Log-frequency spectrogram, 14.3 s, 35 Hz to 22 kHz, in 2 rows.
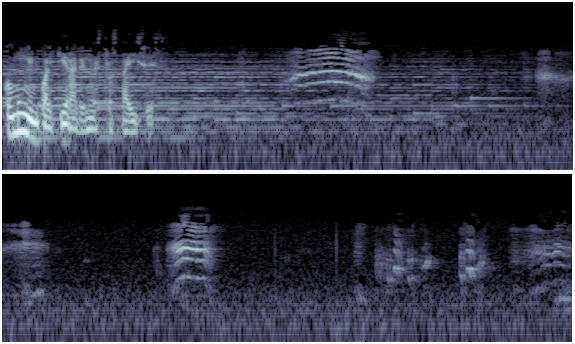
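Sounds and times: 
speech: 0.0s - 2.2s
newborn baby crying: 3.5s - 4.8s, 6.5s - 7.8s, 9.1s - 9.9s, 11.8s - 14.2s.

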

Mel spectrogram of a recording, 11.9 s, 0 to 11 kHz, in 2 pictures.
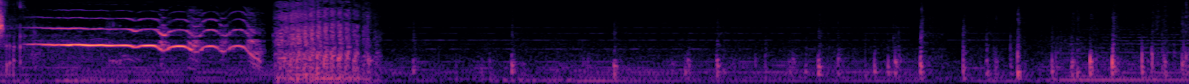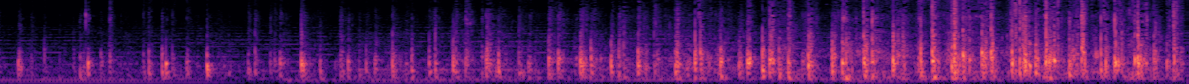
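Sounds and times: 
horse whinnying: 0.0s - 2.0s
horse hooves clip-clopping and galloping: 0.6s - 11.8s.

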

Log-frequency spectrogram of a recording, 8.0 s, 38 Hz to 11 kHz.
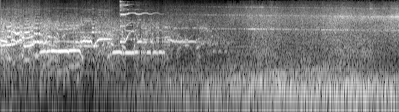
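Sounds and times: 
excited voices and shouts: 0.0s - 4.2s
airplane engines roaring during takeoff roll: 0.0s - 7.9s.

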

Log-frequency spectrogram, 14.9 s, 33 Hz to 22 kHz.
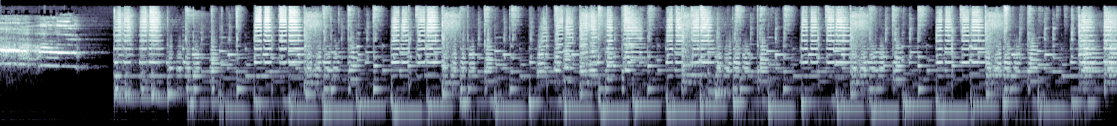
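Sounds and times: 
rooster crowing: 0.0s - 1.5s
cheerful instrumental music: 1.5s - 14.8s.

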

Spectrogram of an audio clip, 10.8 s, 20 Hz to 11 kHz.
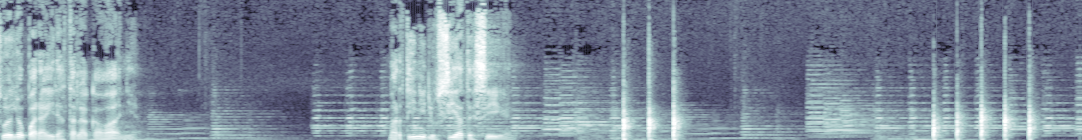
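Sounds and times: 
speech: 0.0s - 1.6s, 3.9s - 5.3s
firm knocking on a cabin door: 6.2s - 6.9s, 9.4s - 10.5s.

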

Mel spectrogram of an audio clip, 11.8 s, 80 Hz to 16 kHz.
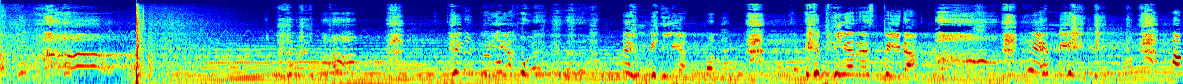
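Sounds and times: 
tense tonal score with sustained low tones: 0.1s - 11.8s
single sharp gunshot: 1.3s - 2.1s
speech: 6.5s - 11.8s.

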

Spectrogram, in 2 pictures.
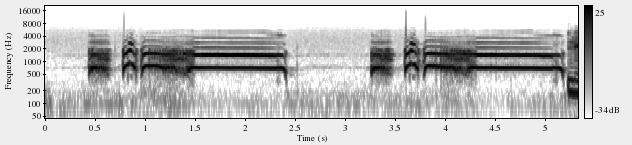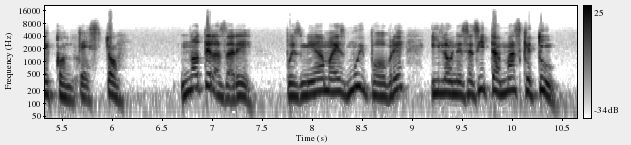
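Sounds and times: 
rooster crowing: 0.4s - 5.2s
speech: 5.2s - 10.6s.

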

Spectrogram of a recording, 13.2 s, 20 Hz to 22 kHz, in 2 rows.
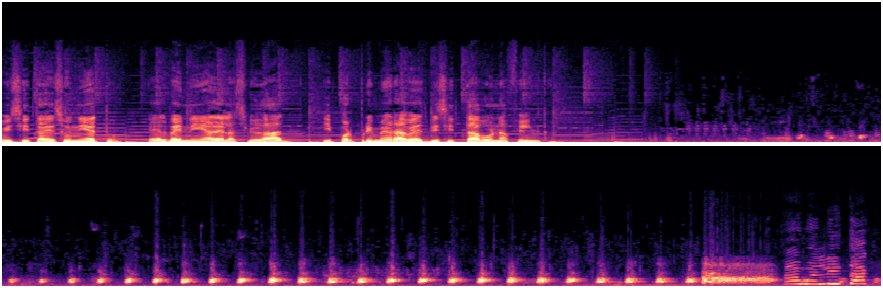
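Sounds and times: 
speech: 0.0s - 4.3s
hen clucking: 4.6s - 13.1s.

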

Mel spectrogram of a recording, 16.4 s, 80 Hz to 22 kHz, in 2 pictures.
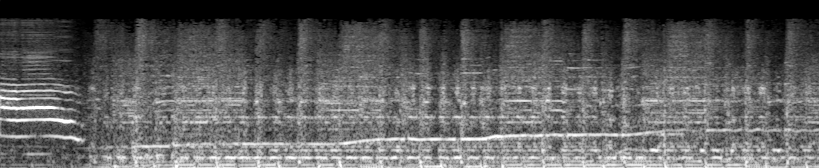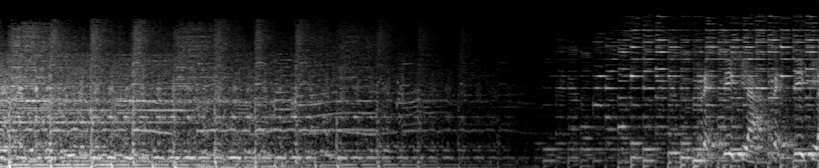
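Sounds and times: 
cat meowing: 0.0s - 1.0s, 2.0s - 8.2s
instrumental music: 0.9s - 16.3s.

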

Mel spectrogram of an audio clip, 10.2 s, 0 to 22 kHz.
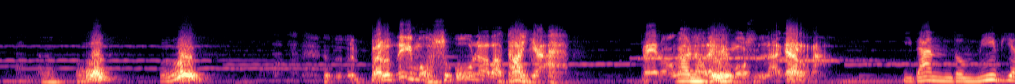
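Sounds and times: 
faint steady tone: 0.0s - 10.1s
speech: 0.4s - 1.8s, 3.2s - 5.8s, 6.4s - 8.3s, 9.0s - 10.1s
dog barking: 0.8s - 2.2s.

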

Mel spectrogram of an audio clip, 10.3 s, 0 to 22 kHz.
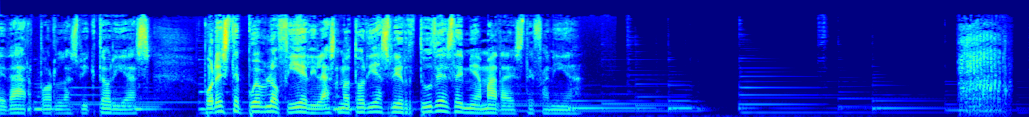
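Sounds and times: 
speech: 0.0s - 6.0s
horse neighing: 9.6s - 10.2s.

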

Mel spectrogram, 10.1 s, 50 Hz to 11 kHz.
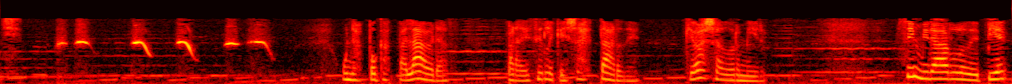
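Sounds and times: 
soft human whistle: 0.6s - 3.3s
speech: 3.4s - 7.8s, 9.0s - 10.1s.

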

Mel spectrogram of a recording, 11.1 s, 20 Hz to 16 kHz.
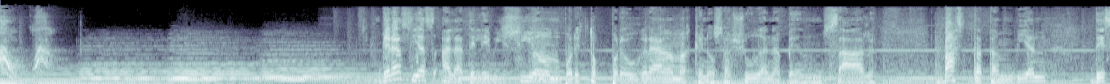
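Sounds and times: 
dog barking: 0.0s - 0.6s
sustained musical tones: 0.6s - 11.0s
speech: 3.8s - 11.0s.

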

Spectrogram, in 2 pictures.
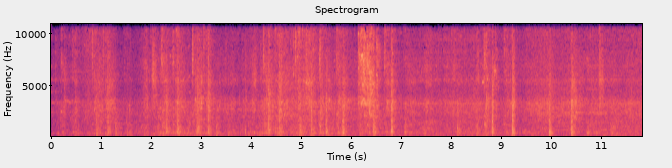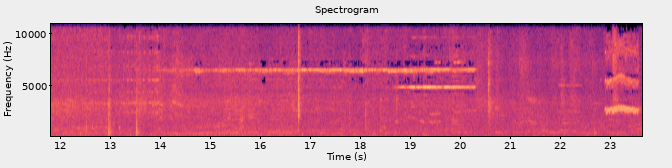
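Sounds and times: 
train wheels clickety-clack: 0.0s - 11.4s
train arriving and passing: 0.0s - 23.6s
high-pitched squeal: 14.0s - 20.4s.

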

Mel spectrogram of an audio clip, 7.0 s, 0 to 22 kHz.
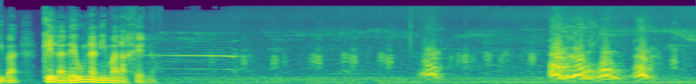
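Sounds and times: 
speech: 0.0s - 1.7s
soft regular chirping: 2.4s - 6.9s
dog barking and whimpering: 4.2s - 4.6s, 5.5s - 6.6s.

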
